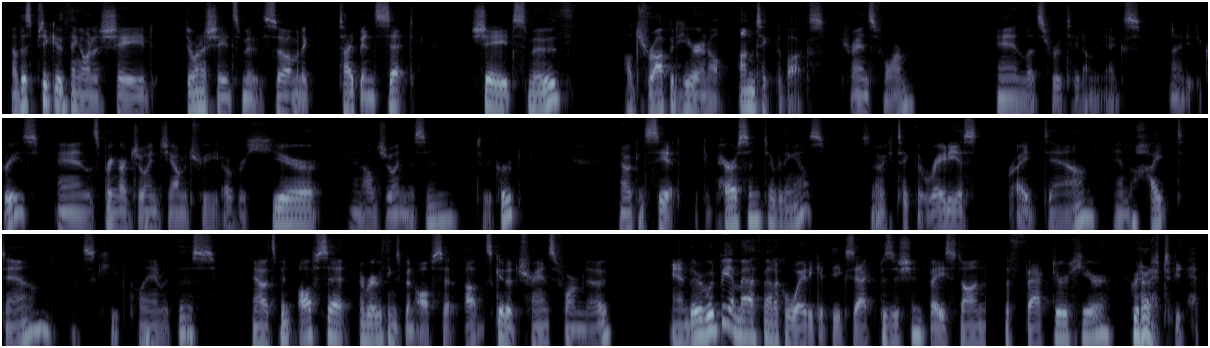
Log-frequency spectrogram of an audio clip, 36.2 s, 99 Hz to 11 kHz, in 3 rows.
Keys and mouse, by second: 0.1 middle click, 0.8 shift+a, 7.2 click, 8.1 middle click, 8.3 shift+a, 10.6-12.0 drag, 12.2 middle click, 12.7 click, 14.0 click, 15.3 click, 15.4-16.7 drag, 17.8 middle click, 18.1 middle click, 19.8 middle click, 20.8-23.0 shift+drag, 23.1-24.6 shift+drag, 24.7 shift+click, 25.9 shift+middle click, 26.2 middle click, 27.1 middle click, 29.2 click, 29.6 shift+a, 30.8 middle click, 34.7 middle click, 35.6 middle click, 36.0 middle click.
